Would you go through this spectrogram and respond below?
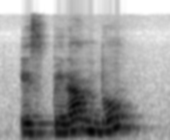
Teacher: esperando es una palabra grave nuestra sílaba tónica es ran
